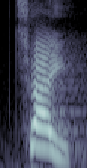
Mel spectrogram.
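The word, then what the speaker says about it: чай: How will you pronounce this word? Ch, a, e. Chai.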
